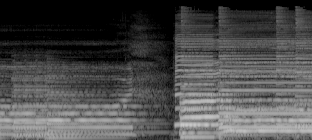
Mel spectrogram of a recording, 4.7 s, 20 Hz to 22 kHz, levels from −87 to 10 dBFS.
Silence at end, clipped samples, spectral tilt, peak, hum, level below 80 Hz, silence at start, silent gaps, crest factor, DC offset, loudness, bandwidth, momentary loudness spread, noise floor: 0 s; under 0.1%; -5 dB/octave; -2 dBFS; none; -52 dBFS; 0 s; none; 16 dB; under 0.1%; -17 LUFS; 18 kHz; 13 LU; -42 dBFS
